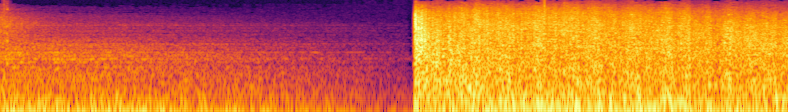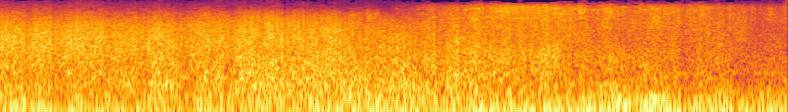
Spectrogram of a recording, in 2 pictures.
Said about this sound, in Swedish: Och sen drar han den där, den bomben.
